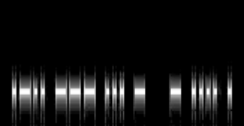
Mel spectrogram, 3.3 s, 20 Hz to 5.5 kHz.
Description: Morse code, heard as a keyed tone, about 25 wpm, 600 Hz. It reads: LOST THE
